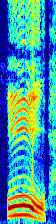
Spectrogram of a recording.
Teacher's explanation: pabilog naman po ang shape ng mouth natin, ng bibig.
